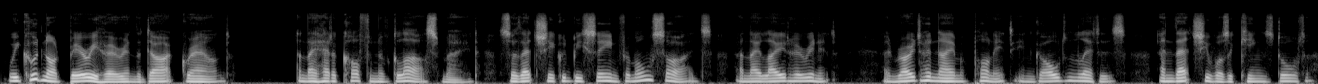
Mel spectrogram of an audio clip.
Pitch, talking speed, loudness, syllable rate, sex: 140 Hz, 220 wpm, -18 LUFS, 5.0 syllables/s, male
